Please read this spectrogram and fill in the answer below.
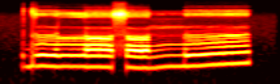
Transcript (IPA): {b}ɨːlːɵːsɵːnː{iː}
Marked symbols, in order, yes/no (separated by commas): no, no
